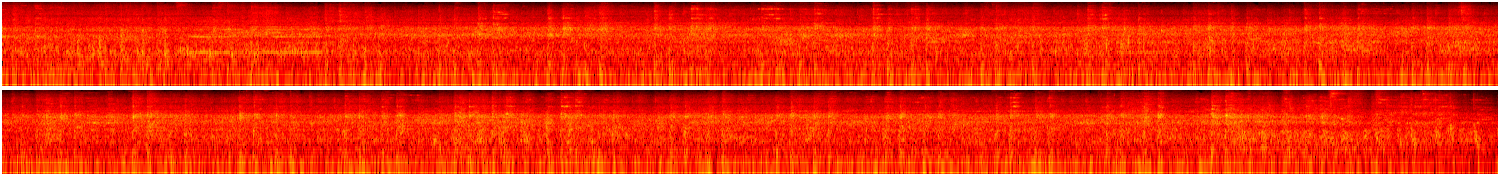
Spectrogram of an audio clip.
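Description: A long freight train of covered goods wagons rolling past close by, a steady dense rumble of wheels running over the rail joints, with the brake van at the tail passing near the end.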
